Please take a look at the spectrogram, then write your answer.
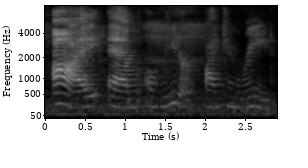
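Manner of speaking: ordinary talk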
